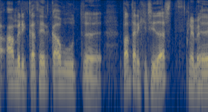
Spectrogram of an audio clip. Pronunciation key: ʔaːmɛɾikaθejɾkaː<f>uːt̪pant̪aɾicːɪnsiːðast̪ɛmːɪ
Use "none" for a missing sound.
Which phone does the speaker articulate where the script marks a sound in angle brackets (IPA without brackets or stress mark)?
v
